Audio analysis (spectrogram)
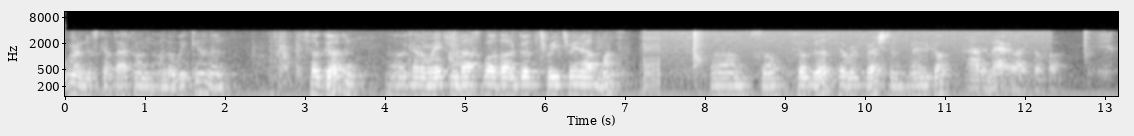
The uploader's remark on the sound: Live broadcast of the #2 team in the nation, the Desoto Eagles.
